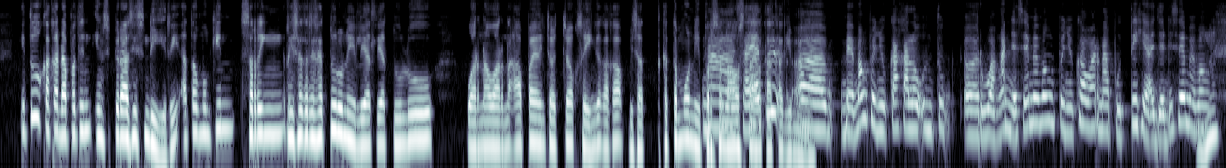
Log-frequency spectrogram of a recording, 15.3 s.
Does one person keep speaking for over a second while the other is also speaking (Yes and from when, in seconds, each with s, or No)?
Yes, from 8.8 s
